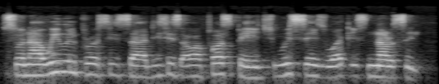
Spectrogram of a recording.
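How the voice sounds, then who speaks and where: Man, high-pitched voice, online discussion host, deferential manner, short affirmations. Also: fairly even intonation, moderate pace. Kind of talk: hosting a live online discussion.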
